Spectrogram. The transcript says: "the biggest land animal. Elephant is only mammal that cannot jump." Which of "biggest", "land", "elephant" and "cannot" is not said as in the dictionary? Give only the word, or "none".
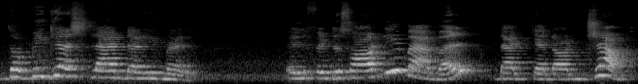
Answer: elephant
